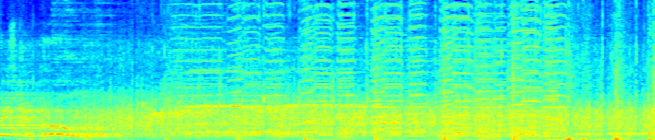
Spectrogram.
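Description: Applause tailing off as an instrumental accompaniment starts about a second in: a stepping bass line with a steady beat and a held upper note.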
